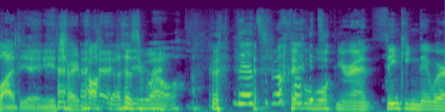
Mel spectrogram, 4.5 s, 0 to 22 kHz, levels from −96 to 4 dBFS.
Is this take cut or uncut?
cut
